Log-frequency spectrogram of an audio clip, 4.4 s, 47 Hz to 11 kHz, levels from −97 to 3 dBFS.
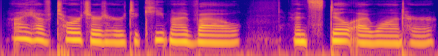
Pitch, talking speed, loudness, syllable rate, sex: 195 Hz, 180 wpm, -16 LUFS, 4.1 syllables/s, female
